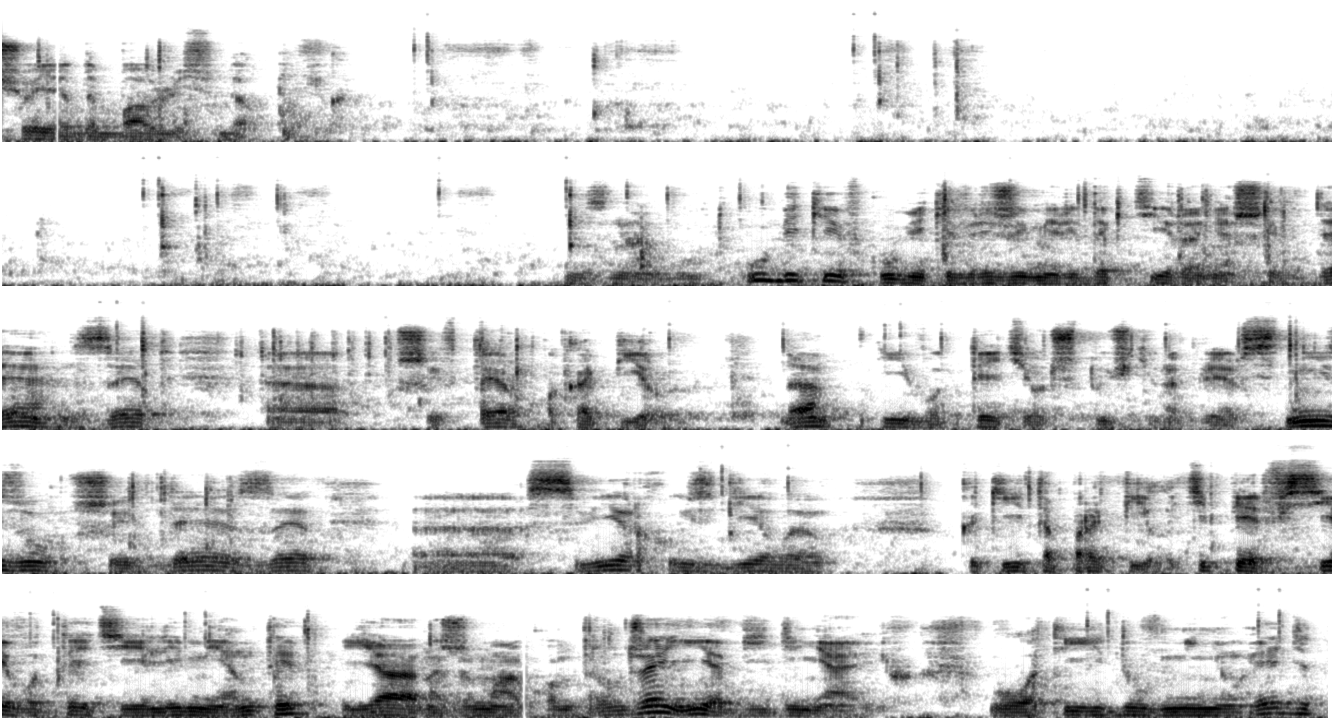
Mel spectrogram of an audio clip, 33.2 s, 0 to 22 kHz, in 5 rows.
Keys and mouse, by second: 0.7 shift+a, 2.9 s, 4.6 s, 7.8 shift+middle click, 8.9 click, 9.9 middle click, 10.4 Tab, 11.3 a, 11.7 middle click, 12.5 shift+d, 14.5-15.2 typing, 15.9 Tab, 16.6 middle click, 17.7 right click, 17.9 middle click, 19.1 shift+middle click, 20.6 shift+d, 23.9-24.5 middle drag, 26.7 shift+right click, 27.5 shift+right click, 29.6 ctrl+j, 32.0-33.0 drag.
